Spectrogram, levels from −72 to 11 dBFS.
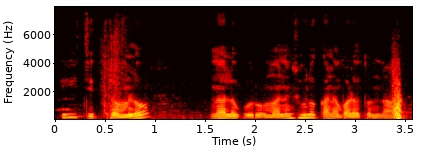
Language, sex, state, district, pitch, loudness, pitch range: Telugu, male, Telangana, Hyderabad, 125 Hz, -22 LUFS, 120-140 Hz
